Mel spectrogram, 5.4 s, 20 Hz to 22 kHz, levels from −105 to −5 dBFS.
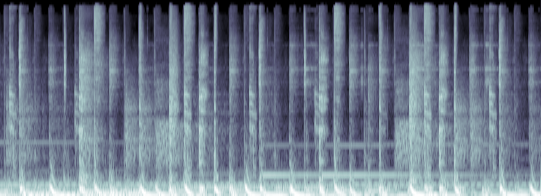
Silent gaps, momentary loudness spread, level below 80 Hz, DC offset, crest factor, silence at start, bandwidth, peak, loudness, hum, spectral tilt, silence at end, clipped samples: none; 4 LU; -14 dBFS; under 0.1%; 10 dB; 0 s; over 20 kHz; 0 dBFS; -13 LUFS; none; -5.5 dB/octave; 0 s; under 0.1%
